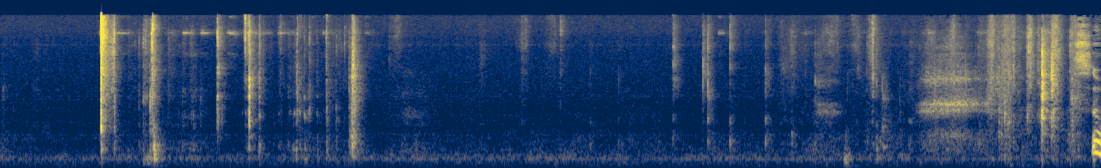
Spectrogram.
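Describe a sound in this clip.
A plastic scoring board clicks and knocks as it is closed and opened.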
